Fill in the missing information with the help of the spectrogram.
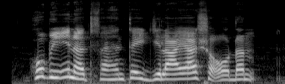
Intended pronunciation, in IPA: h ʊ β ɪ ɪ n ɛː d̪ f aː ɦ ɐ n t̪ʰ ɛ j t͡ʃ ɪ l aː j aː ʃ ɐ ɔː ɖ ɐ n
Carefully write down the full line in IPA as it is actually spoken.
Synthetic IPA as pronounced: h ʊ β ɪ ɪ n aː d̪ f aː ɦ ɐ n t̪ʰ ɛ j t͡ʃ ɪ l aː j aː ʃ ɐ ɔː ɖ ɐ n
